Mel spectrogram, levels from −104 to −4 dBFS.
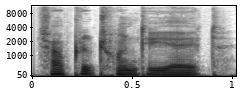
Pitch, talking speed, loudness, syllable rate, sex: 100 Hz, 175 wpm, -16 LUFS, 5.8 syllables/s, male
